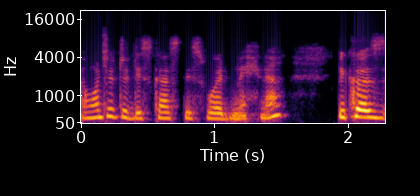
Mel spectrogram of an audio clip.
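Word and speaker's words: محنة: Mihna with a ha. Okay, so this is why pronunciation is also important. You have to be able to distinguish between ha and ha.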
